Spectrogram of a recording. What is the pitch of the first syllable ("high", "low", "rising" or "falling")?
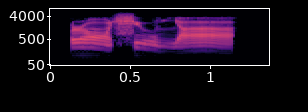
falling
